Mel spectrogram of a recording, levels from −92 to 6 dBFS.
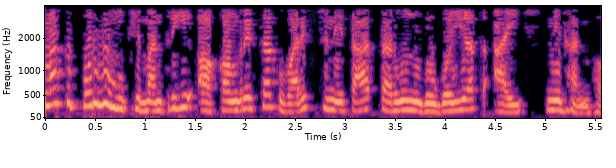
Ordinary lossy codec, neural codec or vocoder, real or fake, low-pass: none; none; real; 3.6 kHz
